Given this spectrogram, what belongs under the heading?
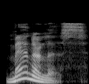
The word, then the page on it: mannerless: British English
